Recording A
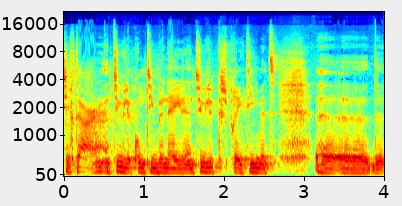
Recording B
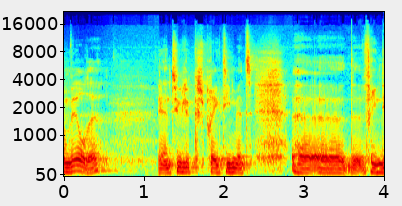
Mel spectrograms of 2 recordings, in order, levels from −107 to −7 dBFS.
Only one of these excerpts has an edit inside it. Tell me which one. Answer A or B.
B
